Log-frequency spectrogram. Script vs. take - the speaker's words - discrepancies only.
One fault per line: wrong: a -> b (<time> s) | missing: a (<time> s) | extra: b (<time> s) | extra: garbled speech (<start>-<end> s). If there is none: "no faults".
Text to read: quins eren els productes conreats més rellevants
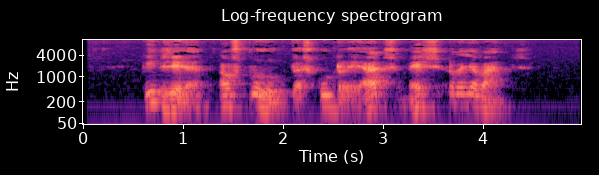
no faults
